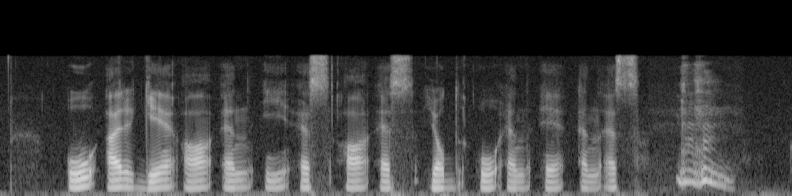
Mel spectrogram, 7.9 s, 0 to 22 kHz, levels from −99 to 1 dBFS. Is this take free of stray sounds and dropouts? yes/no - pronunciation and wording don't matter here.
no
